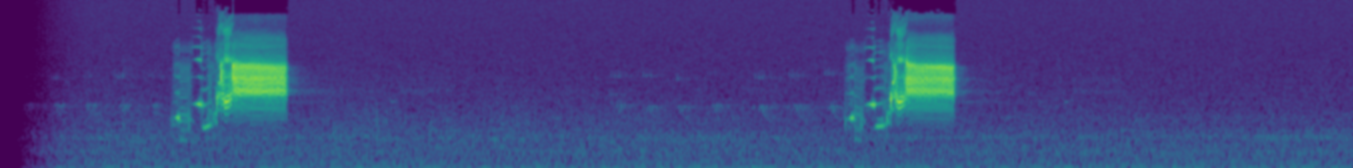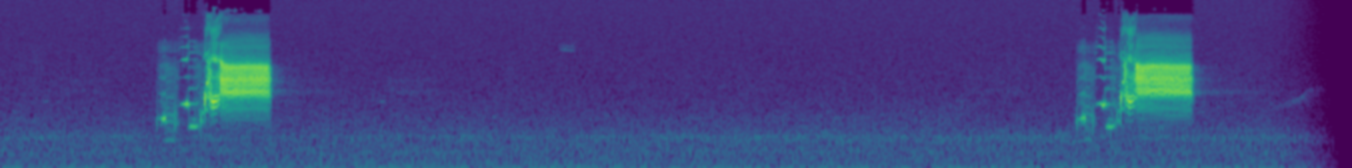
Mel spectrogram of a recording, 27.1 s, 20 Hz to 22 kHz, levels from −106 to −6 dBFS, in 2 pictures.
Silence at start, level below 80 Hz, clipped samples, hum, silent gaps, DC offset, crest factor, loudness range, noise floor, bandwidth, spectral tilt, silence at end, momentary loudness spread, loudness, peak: 1.75 s; -74 dBFS; under 0.1%; none; none; under 0.1%; 24 dB; 8 LU; -73 dBFS; over 20 kHz; 5 dB/octave; 1.6 s; 29 LU; -16 LUFS; -4 dBFS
